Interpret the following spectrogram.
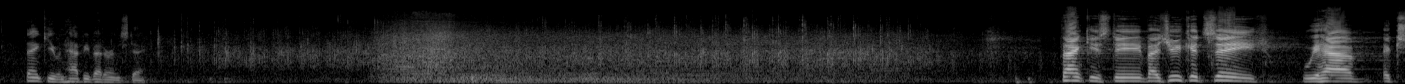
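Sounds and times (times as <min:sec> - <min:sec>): audience applauding: 0:01.6 - 0:10.1.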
